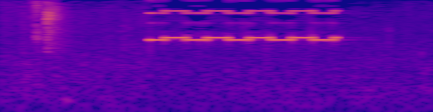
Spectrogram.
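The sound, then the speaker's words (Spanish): A mobile phone rings in a thriller scene while a woman cooks. Its electronic ringtone is a bright, rapid pattern of high beeping tones lasting about a second, loud and alone. “De pronto su móvil comienza a sonar y ella contesta con una sonrisa.”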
